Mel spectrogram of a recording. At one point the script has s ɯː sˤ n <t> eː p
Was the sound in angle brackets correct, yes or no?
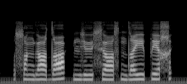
no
